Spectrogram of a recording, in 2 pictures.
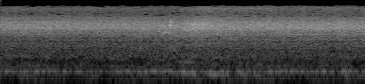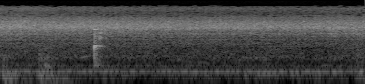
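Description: Onion-and-spice masala in hot oil, with a little water just added, sizzling steadily in a metal pan over a steady low hum. A single sharp click comes about four and a half seconds in.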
